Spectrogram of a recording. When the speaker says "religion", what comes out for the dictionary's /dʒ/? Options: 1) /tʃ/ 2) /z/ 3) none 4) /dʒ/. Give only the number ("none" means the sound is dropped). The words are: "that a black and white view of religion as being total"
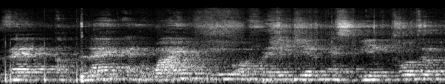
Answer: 3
